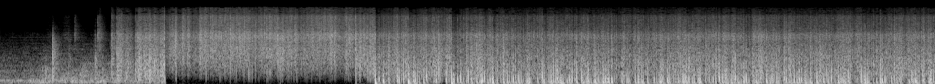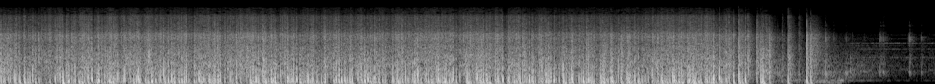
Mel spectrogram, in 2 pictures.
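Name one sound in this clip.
A fountain firework roars and crackles as it sprays sparks.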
